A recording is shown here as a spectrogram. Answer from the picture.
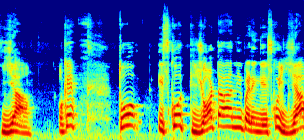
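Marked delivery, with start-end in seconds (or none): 0.0-0.3 या said short and low, like ya; teacher models J plus A as या; ja sound. Shown as a demonstration. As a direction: give या as one clean syllable. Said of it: "उसको हम इसको पढ़ेंगे".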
